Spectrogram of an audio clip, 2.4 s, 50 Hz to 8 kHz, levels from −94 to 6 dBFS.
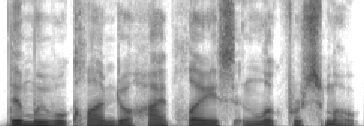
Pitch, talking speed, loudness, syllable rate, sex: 120 Hz, 295 wpm, -20 LUFS, 6.2 syllables/s, male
